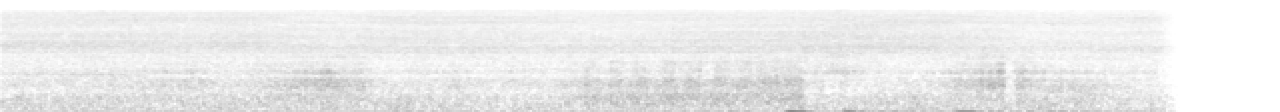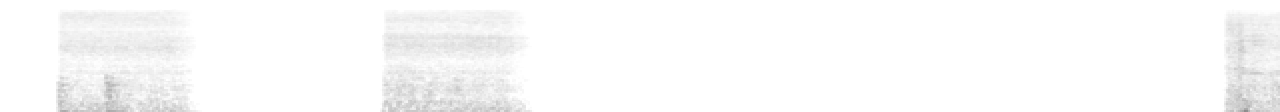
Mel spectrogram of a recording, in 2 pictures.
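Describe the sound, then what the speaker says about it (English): An airbrush sprays paint onto a model in a steady soft hiss that runs for several seconds, then comes in short separate bursts with silent gaps between them. "I'm gonna turn the model upside down so I can see that happening, and I'm just gonna watch the overspray a lot."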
